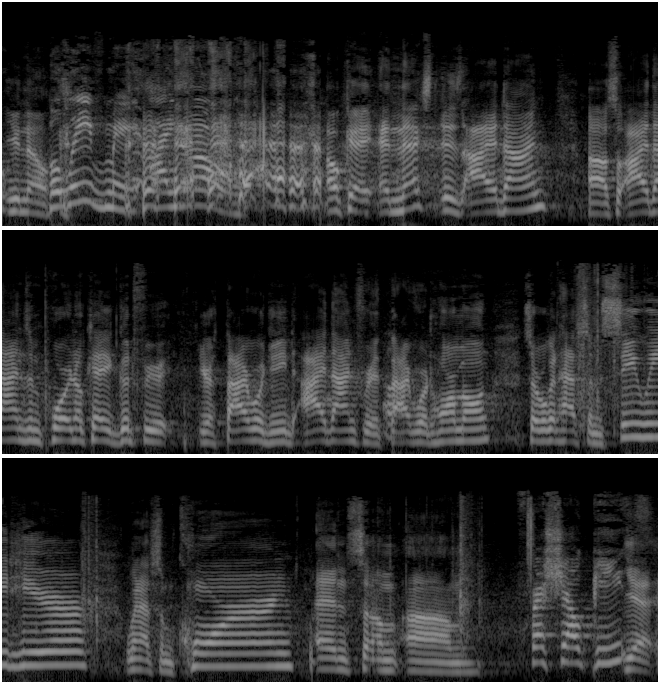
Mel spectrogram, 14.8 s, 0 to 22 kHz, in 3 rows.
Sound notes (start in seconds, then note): 0.9 laughs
